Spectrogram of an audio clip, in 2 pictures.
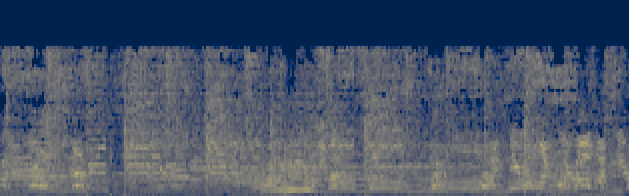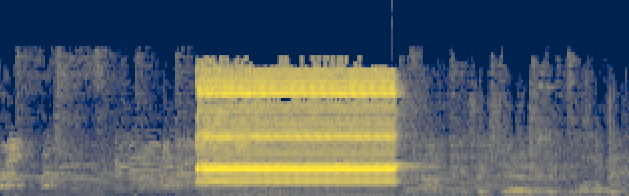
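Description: Background music with a vocal line; about eight seconds in, a loud electronic arena buzzer sounds as one steady tone for about two seconds and cuts off suddenly.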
